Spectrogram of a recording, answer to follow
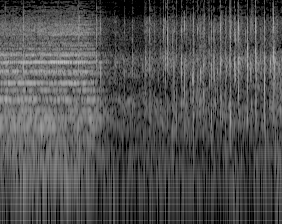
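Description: Youth marching band's brass section holding a loud final chord that cuts off about a second and a half in, followed by scattered crowd clapping and cheering.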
